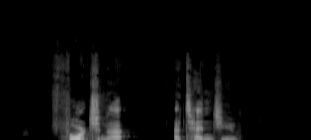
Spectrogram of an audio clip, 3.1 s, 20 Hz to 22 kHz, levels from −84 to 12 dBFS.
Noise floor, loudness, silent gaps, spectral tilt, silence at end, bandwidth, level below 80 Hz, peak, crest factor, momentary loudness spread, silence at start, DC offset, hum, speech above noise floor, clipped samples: -86 dBFS; -29 LUFS; none; -3 dB/octave; 0.75 s; 13.5 kHz; -74 dBFS; -10 dBFS; 22 dB; 17 LU; 0.65 s; under 0.1%; none; 58 dB; under 0.1%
